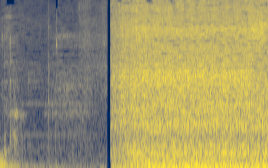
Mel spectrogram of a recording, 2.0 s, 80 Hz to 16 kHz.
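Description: Near silence for most of the first second, then an abrupt start of a steady, noisy hum: the Lexus LX 570's 5.7-litre V8 idling, heard from underneath the vehicle while the transmission fluid level is set.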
